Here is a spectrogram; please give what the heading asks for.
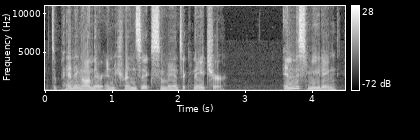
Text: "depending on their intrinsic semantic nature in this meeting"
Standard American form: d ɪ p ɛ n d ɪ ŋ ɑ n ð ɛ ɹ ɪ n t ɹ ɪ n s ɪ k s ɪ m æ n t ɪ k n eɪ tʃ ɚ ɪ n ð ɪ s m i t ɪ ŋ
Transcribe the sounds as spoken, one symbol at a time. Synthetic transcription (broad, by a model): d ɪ p ɛ n d ɪ ŋ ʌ n ð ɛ ɹ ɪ n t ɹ ɪ n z ɪ k s ɪ m æ n t ɪ k n eɪ tʃ ɚ ɪ n ð ɪ s m i t ɪ ŋ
